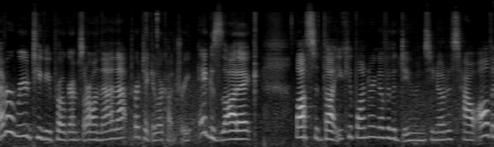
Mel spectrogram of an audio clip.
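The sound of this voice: Someone reads in an unforced voice. The pitch shifts in an ordinary way.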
